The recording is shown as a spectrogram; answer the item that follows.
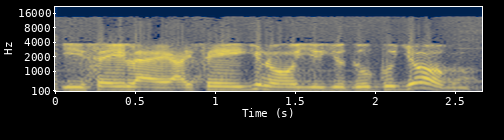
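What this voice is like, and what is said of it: Speaks English with a foreign accent. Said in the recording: “he's making fun of my accent”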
